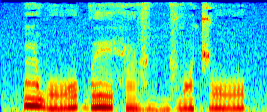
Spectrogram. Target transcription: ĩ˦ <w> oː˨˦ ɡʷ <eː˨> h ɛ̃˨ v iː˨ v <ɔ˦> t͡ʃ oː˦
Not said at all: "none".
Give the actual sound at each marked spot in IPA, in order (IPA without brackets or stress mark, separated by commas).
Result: w, eː˦, ɔ̃˦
